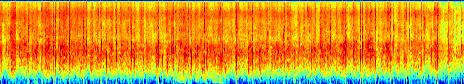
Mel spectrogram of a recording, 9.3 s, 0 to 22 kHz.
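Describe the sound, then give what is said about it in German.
An audience at the DAC 2023 claps steadily for several seconds after a live interview, a dense, even patter of many hands at a loud, sustained level with no voices rising above it. “Einen Applaus für dich.”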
